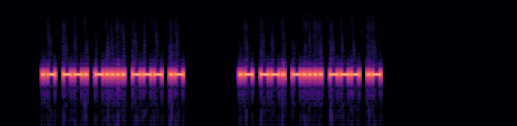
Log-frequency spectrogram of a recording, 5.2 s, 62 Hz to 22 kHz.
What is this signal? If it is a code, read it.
Morse code, heard as a keyed tone, about 44 wpm, 700 Hz. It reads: AG6OA AG6OA
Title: USA Call Signs - 5 Characters - Repeated 2x - 45wpm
